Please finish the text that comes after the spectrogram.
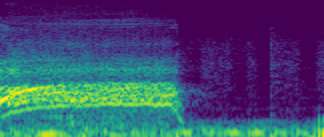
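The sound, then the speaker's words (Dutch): A loud, deep human scream bursts out and holds steadily for over a second before cutting off, leaving faint low murmuring behind. “Is dit nu nieuw of, of is dit hoe jij gewoonlijk eh, schreeuwt?”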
